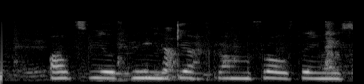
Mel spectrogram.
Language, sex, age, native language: Icelandic, male, 11, Icelandic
